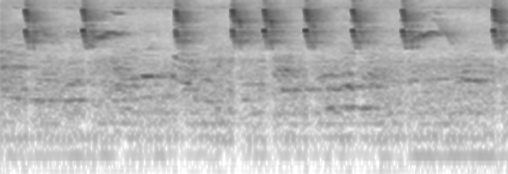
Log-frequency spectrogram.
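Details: Series of abrupt, shrill chirps from a chipmunk on a coconut tree in India, spaced unevenly around half a second apart, some paired closely, against faint low background noise.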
